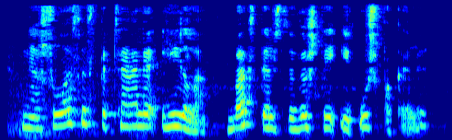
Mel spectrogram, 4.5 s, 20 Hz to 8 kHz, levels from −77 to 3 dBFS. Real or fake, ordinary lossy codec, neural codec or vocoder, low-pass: fake; MP3, 32 kbps; codec, 16 kHz, 16 kbps, FreqCodec, larger model; 7.2 kHz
